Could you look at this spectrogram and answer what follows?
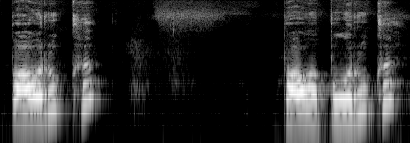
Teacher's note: कुछ लोग मूर्धन्य श को ख उच्चारण भी करते हैं, इसीलिए ये डी वाले में पौरुख दे दिया है।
